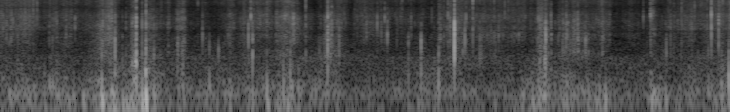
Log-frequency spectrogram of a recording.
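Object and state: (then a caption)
Paper tea bag sachet being crinkled. A small white-and-green printed paper tea bag envelope is creased, crinkled and rubbed between the fingertips of both hands. The quiet, close sound is a steady, bright papery rustle broken by frequent sharp crinkles and crackles, with a few louder snaps standing out.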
